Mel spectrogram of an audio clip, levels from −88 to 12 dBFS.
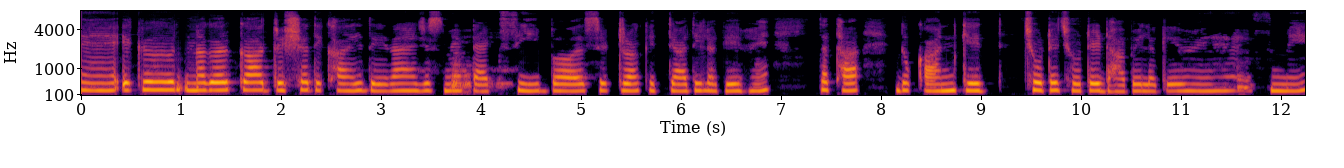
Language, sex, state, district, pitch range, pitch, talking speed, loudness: Hindi, female, Uttarakhand, Uttarkashi, 240-265 Hz, 245 Hz, 125 wpm, -16 LUFS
